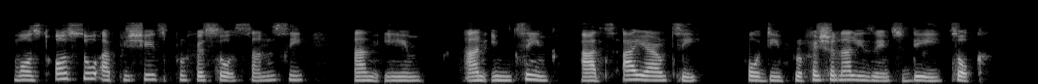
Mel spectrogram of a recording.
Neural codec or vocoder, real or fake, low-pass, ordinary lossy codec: vocoder, 22.05 kHz, 80 mel bands, HiFi-GAN; fake; 7.2 kHz; AAC, 32 kbps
